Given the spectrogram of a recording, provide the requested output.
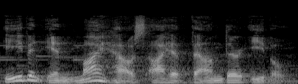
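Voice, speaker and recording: Man, low-pitched, solemn dramatized scripture narration, music underneath. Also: very animated, unhurried. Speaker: Bible narrator. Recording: music behind the voice.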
